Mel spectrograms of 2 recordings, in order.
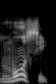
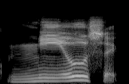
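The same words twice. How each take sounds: First: The u is said as a short vowel. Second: The u is said as a long vowel. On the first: The speaker calls it wrong. "No es music" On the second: The speaker calls it right. "Ese U es característica de una U larga"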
